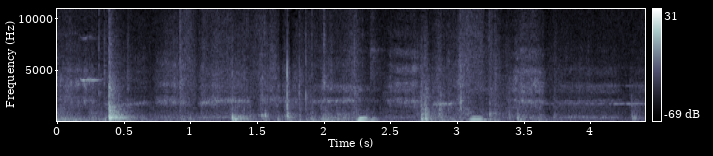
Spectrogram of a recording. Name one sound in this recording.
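Files rustle and scrape as a hand flips through a drawer.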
